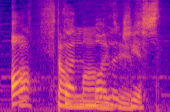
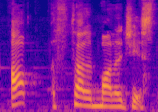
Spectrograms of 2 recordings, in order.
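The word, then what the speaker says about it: ophthalmologist: Pero ngayon ko lang nalaman Miss Annie, ang pronunciation pala is off offalmologist. I Yeah, I always thought that it was opthalmologist.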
